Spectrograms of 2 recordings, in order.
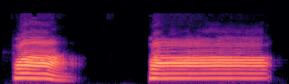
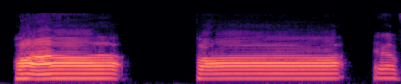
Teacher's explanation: চলেন, আমরা আবার পড়ি ফা, ফা। এই ফা, এই উপরের দাঁতটা নিচের ঠোঁটের সঙ্গে লাগিয়ে উচ্চারণ করেন।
